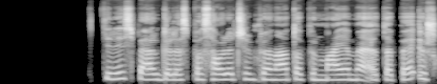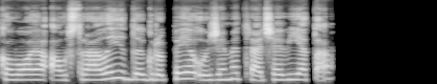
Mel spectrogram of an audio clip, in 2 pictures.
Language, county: Lithuanian, Klaipėda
